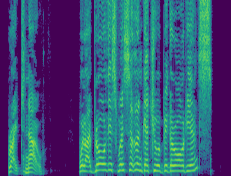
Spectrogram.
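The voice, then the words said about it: Irish accent character voice. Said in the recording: “my Irish speak”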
